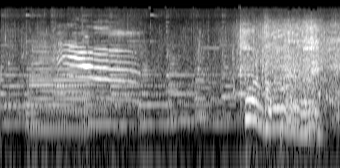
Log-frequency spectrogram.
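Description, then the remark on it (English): Sassy, a cat stopped at the edge of a river as dogs paddle across, lets out a long, wavering meow that rises and falls in pitch, followed by a shorter whiny cry over a rushing, splashing water sound. “Please, don't make that noise, Sassy.”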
